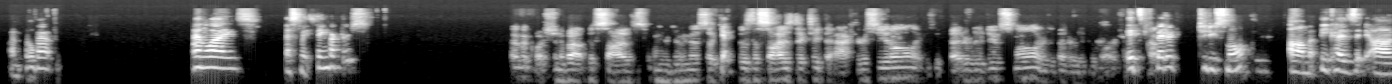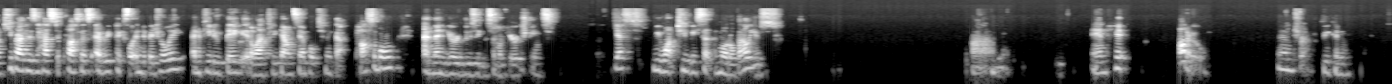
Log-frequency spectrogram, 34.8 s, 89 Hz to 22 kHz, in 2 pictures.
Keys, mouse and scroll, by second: 0.1-5.2 scroll up 1, 5.2-10.3 scroll up 1, 10.3-15.4 scroll up 1, 15.4-25.7 scroll up 1, 25.7-27.4 scroll up 1, 27.4 click, 31.9 click, 33.4 click.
